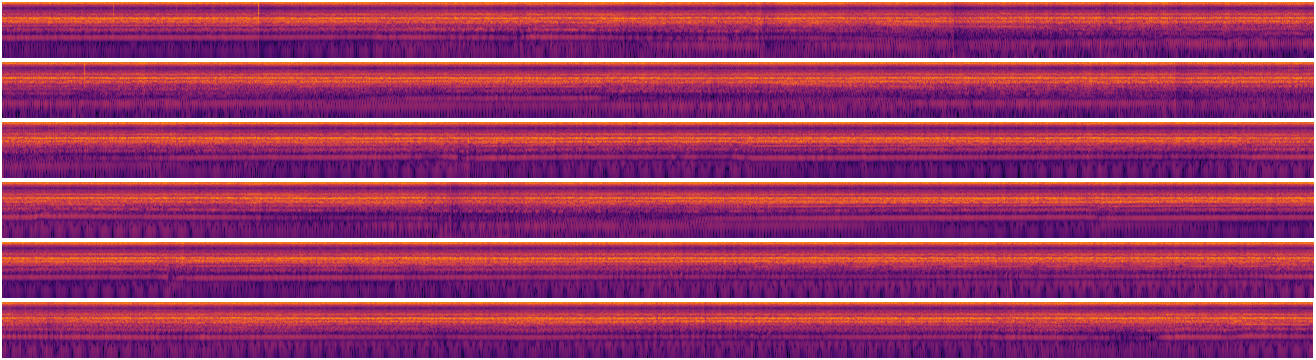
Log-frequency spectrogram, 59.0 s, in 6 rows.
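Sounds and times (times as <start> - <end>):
motorcycle engine at racing revs: 0.0 - 59.0.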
